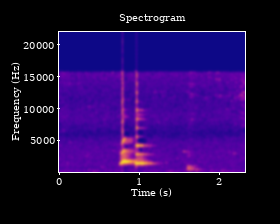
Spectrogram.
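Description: Whiteboard marker squeaking against the board as letters are written: two short squeaks in quick succession about three-quarters of a second in, the first sliding slightly down in pitch.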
